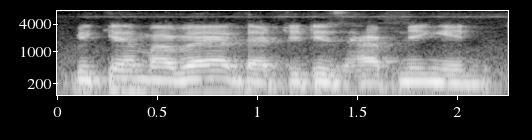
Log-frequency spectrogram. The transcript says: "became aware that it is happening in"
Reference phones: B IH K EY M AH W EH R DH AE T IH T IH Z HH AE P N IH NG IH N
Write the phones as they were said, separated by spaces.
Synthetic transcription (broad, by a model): B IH K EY M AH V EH R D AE T IH T IH Z HH AE P N IH NG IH N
